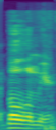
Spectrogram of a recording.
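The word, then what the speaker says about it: Beaux: I don't know if you pronounce the X at the end of his name. I don't think you do. Oh no, Bolomir. Yeah, Bo Limmer.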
